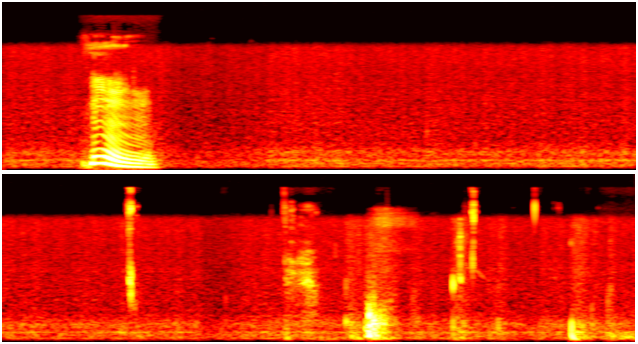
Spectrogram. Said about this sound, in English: All right. Well, you can give it a little sip then. Try it out.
